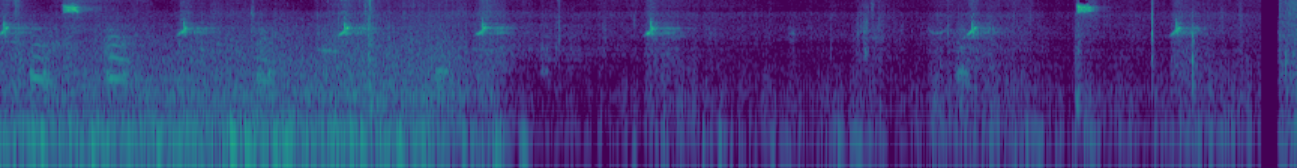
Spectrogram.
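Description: A small bird calling repeatedly from the lakeside bushes: short, high chirps about once a second. A low rumble sits under the first three seconds.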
